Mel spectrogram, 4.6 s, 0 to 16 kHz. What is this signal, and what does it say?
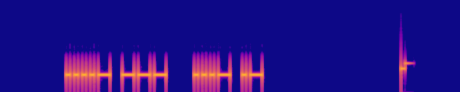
Morse code, heard as a keyed tone, about 31 wpm, 700 Hz. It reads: 4O VA
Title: Winter Field Day Exchanges Encore 30wpm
